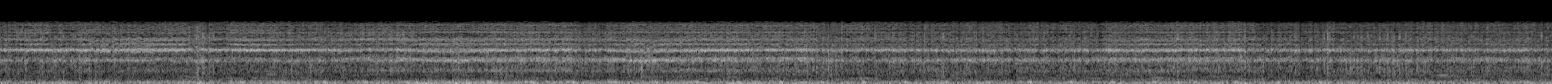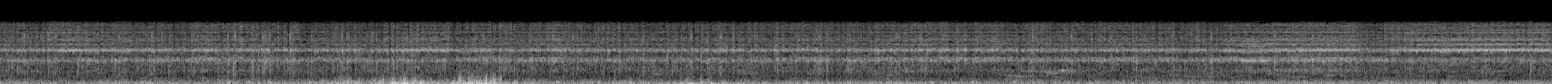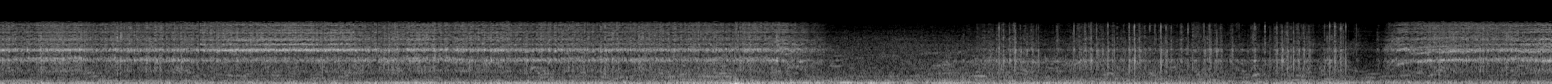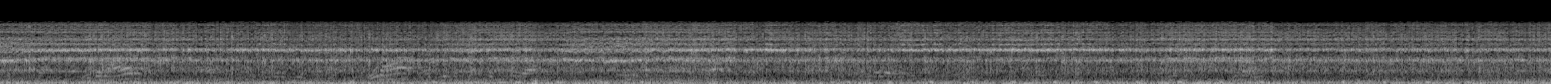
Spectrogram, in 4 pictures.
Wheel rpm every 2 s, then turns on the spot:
160, 170, 170, 160, 170, 160, 170, 170, 170, 170, 170, 170, 170, 170, 160, 170, 170, 170, 170, 80, 20, 40, 70, 160, 170, 160, 160, 160, 160, 170, 170.
40-44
